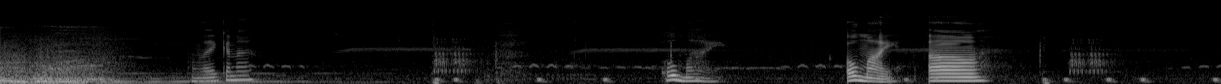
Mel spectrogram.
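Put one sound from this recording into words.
A young woman speaks casually into a nearby microphone.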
